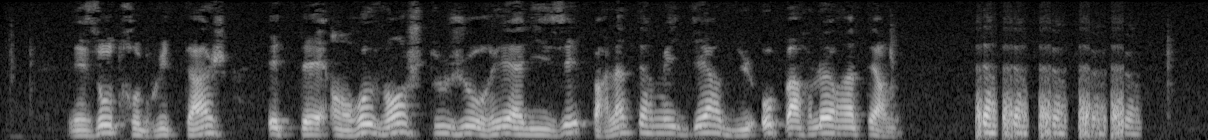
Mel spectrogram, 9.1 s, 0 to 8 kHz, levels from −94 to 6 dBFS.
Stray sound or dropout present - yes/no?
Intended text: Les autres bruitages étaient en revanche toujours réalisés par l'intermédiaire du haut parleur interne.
yes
